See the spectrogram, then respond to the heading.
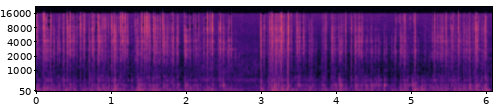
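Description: Long acrylic nails scratch the hollow steel mesh grille of a black microphone with both hands, making dense, rapid scratching and clicking. A heavy low rumble sits under brief bright ticks, with a short quieter lull just before the scratching picks up again.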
